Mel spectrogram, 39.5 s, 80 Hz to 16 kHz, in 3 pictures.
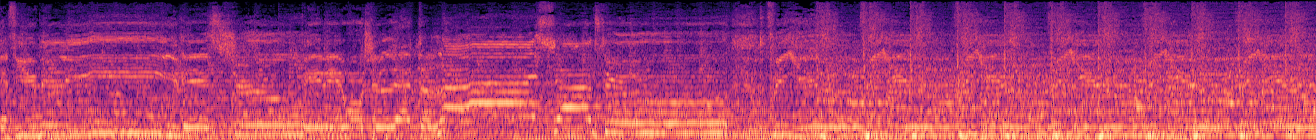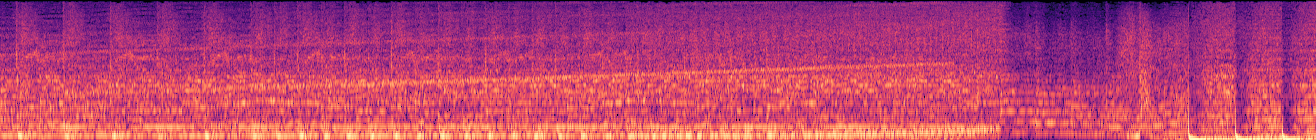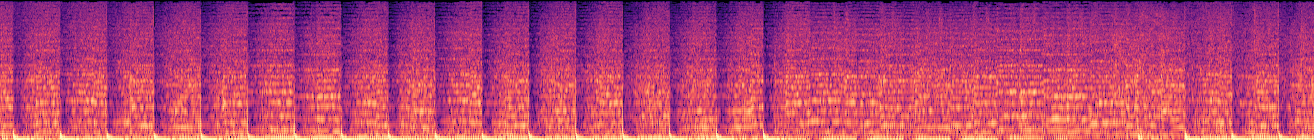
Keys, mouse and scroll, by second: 0.9 b, 6.8 b, 7.8 b, 8.3 b, 10.3 b, 12.2 b, 12.9 b, 15.8 b, 17.1 b, 18.3 b, 21.7 b, 23.2 b, 25.7 b, 27.1 b, 29.5 b, 30.5 b, 31.3 b, 32.3 b, 36.5 b, 37.3 b.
